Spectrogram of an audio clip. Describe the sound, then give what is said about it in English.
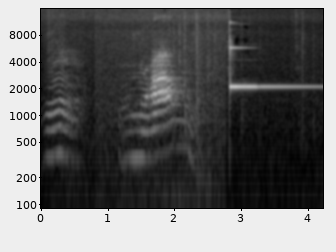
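A cat named Wilbur meows twice, a short call followed by a longer rising-and-falling meow, then a phone's sound recognition feature gives a bright electronic ding that slowly fades. “And sure enough, my phone dings and says, a sound has been recognized that may be a cat.”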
